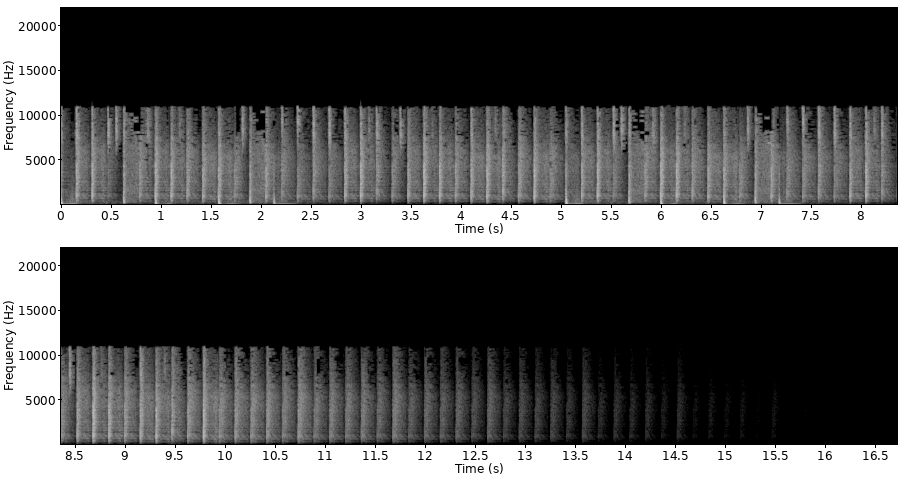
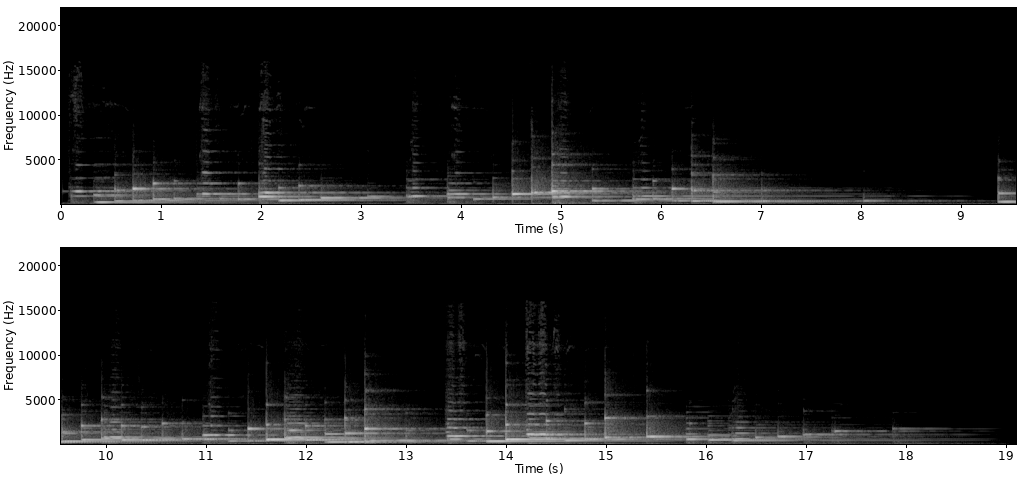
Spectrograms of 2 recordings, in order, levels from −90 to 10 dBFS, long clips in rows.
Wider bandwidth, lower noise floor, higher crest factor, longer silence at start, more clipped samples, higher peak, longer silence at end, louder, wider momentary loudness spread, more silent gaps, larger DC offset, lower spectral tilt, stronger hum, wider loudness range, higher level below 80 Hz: about the same, 11.5 kHz vs 11.5 kHz; first, -78 dBFS vs -71 dBFS; about the same, 24 dB vs 20 dB; about the same, 0 s vs 0.1 s; neither; first, 0 dBFS vs -8 dBFS; first, 4 s vs 1.2 s; first, -21 LUFS vs -26 LUFS; about the same, 14 LU vs 16 LU; neither; neither; second, -1 dB/octave vs -5 dB/octave; neither; first, 13 LU vs 10 LU; first, -52 dBFS vs -62 dBFS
